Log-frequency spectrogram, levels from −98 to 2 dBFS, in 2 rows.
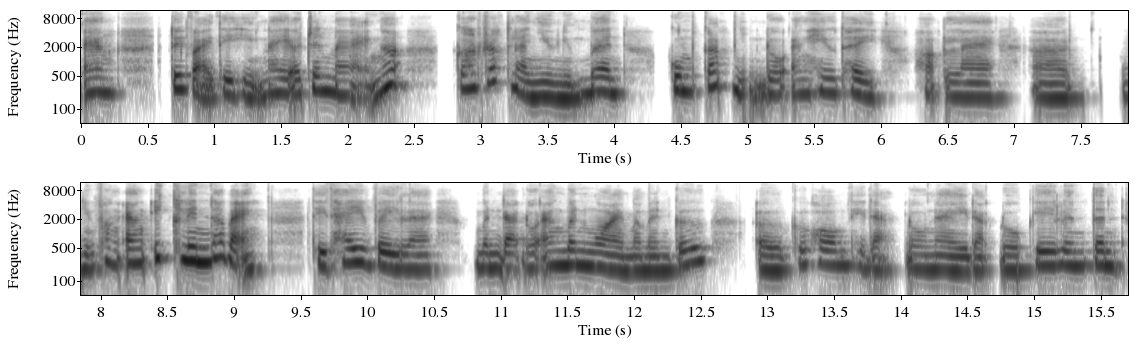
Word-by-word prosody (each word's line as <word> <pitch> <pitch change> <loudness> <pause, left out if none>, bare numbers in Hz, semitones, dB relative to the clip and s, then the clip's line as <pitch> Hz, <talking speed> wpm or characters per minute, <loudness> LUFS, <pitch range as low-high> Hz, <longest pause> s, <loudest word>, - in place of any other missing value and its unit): ăn, 225 +2 -1 0.4
tuy 260 0 +4
vậy - - +3
thì 205 - +2
hiện 185 -3 -3
nay 215 +1 -1
ở - - +2
trên 245 0 +2
mạng 200 -1 -2
á, 325 +4 +7 0.4
có 270 - -2
rất 365 -4 -1
là 275 - +2
nhiều 185 -1 +2
những 175 +4 +2
bên 230 -1 +2 0.4
cung 250 -2 +3
cấp 290 +6 -1
những 245 -5 -1
đồ 205 -1 -2
ăn 215 - -4
healthy 215 -5 -2 0.3
hoặc - - -8
là, 180 -1 -2 0.3
ờ, 175 0 -1 0.4
những 180 0 -3
phần 245 +3 -4
ăn 240 0 +3
eat 310 0 +3
clean 270 -3 +10
đó 315 +4 +4
bạn. 235 - +4 0.5
Thì 205 - +2
thay 245 +3 +2
vì 205 -4 +3
là 180 -1 -3 0.3
mình 195 -1 -1
đặt 195 -1 0
đồ 190 - -5
ăn 220 +1 +1
bên 220 -1 +3
ngoài 185 -4 +1
mà 165 0 -1
mình 170 0 +1
cứ 245 +5 0 0.4
ừ, 170 -1 +1
cứ 225 - -5
hôm 220 -2 -2
thì 215 - -9
đặt 175 -1 -4
đồ 180 - -4
này, 170 -2 0
đặt 165 0 -3
đồ 175 0 -2
kia 215 0 +2
linh 215 -1 -2
tinh, 215 -1 +2
210 Hz, 220 wpm, -25 LUFS, 180-235 Hz, 0.5 s, clean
